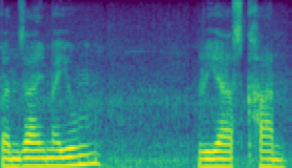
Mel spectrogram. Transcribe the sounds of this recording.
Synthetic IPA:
pɐnzajmɐjum | ɾijaskʰan

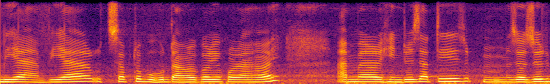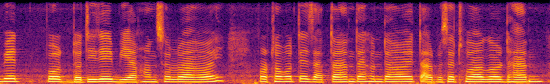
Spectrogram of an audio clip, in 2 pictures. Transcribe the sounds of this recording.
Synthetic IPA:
bijabijaɹutsɔb̚tʊboɦut̚daŋɔɹkoɹikɔɹaɦɔj | a̰maɹɦinduzatiɹzozuɹbet | pɔdʱːɔtiɹɛbijaxʰɔnsɔlɔaɦɔjpɹɔtʰɔmɔtɛzatɹakʰɔntakʰɔntaɦɔjta̰ɹpasɔtʰhuaɡɔɹdʱan

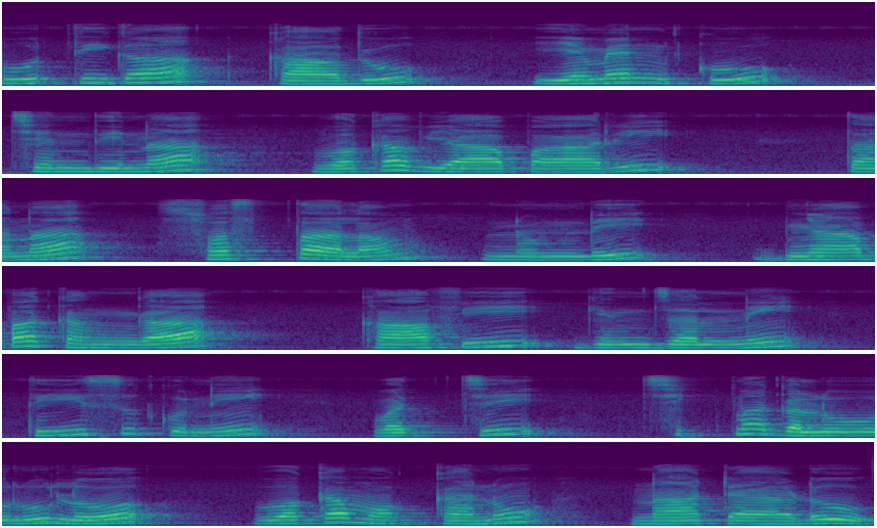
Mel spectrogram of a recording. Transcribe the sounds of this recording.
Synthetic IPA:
puːɾt̪iɡaːkaːd̪u | jemenku | t͡ʃend̪inɐ | ɔkɐʋjaːpaːɾi | t̪ɐnɐ | sʋɐst̪ʰɐlɐm | nuɳɖi | ɡɲaːpɐkɐŋɡaː | kaːpʰiːɡiɲd͡ʒɐlni | t̪iːsukuni | ʋɐt͡ʃːi | t͡ʃikmɐɡɐluːɾuloː | ɔkɐmɔkːɐnu | naːʈaːɽu

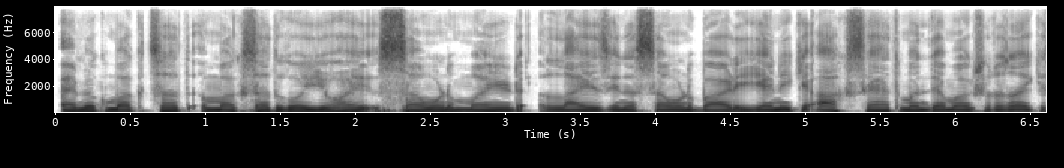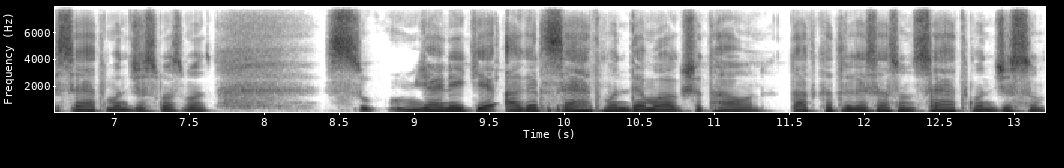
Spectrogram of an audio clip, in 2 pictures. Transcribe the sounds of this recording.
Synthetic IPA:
ɐmʲokmɐksɐd̪mɐksɐd̪ɡoːjuɦɐjsɐwɳɖmaːiɳɖlaːjizinɐsɐwɳɖbaːɽijaːnikiʔaːkʰseɦɐt̪ʰmɐnd̪ʲemaːɡt͡ʃʰuɾuzãːkiseɦɐt̪ʰmɐnd̪d͡ʒismɐs̬mɐnz | jaːnikiʔɐɡɐɾseɦɐt̪ʰmɐnd̪ʲemaːɡt͡ʃʰut̪ʰaːwunt̪ɐt̪̚kʰɐt̪ɾɡɐsʲɐsunseɦɐt̪ʰmɐnd̪d͡ʒism

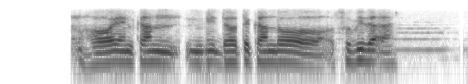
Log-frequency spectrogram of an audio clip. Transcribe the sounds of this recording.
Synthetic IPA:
ɦɔjɛnkʰanmit̪̚ˀd̪ɔɦt̪ɛkʰand̪ɔsubid̪aʔa

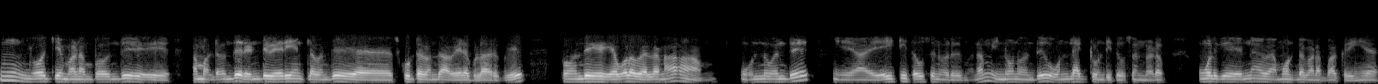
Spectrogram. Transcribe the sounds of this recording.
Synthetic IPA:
oːkːeːmeːɽɐmɪpːoʋɐnd̪ɯnɐmːɐʈːɐʋɐnd̪ɯɾɛɳɖɯʋeːɾɪjɐɳʈlɐʋɐnd̪ɯskuːʈːɐɾʋɐnd̪ɯɐʋɐjɐlɐp̬ːɯlaːɪɾɯkːɯ | ɪpːoːʋɐnd̪ɯɛʋːɐɭɐʋɯɛlːɐnaː | ɔnːɯʋɐnd̪ɯ | ɐɪʈːit̪ɐʊsɐɳɖʋɐɾɯðɯmeːɽɐmɪnːoːnɯʋɐnd̪ɯɔnlaːk̚ʈːʋɐɳʈit̪ɐʊsɐɳɖmeːɽɐm | ʊŋɡɐɭɯk̬ːɯɛnːɐɐmɐʊɳʈlɐmɛːɽɐmpaːɾkɯɾiːŋɡɐ

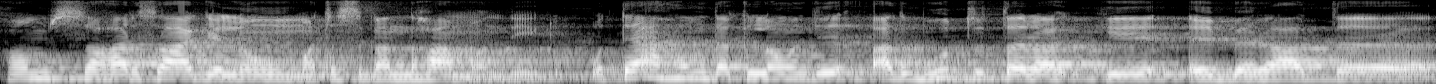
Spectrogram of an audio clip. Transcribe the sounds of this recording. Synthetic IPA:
həmsəɦəɾsaɡelɦũmət͡ʃəsɡənd̪ʱamə̰nd̪ḭɾ | o̰t̪jaɦəmd̪ekʰləɦũd͡ʒeəd̪bʱut̪ːəɾəɦkeəibeɾat̪

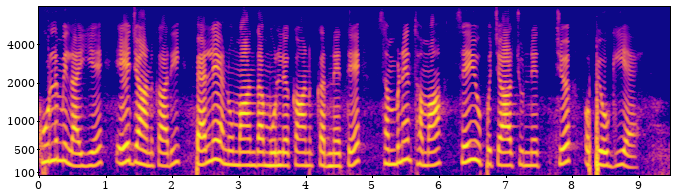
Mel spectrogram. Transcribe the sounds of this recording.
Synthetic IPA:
kuːlmɪlaːiːeː | eːd͡ʒaːnkaːɾiː | pɛːleːənʊmaːnd̪aːmuljəkaːnkəɾneːt̪eː | səmbneːt̪ʰəmãː | seiːʊpt͡ʃaːɾt͡ʃʊnːeː | t͡ʃ | ʊpjoːɡiːɛː

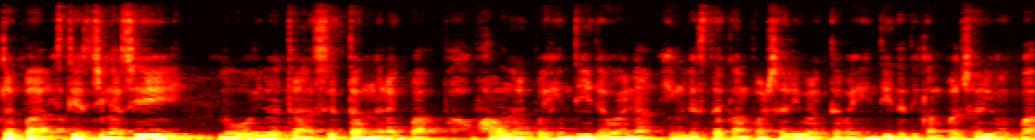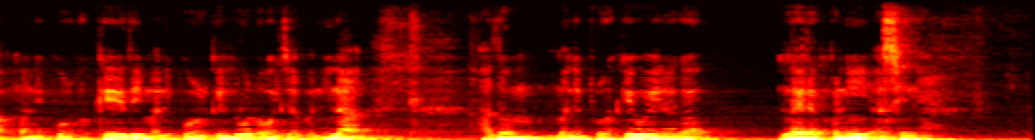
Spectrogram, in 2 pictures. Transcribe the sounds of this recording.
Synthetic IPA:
k̚tɐpɐistet̚siŋɐsidimɐojnɐtɾansetːawnɐɾɐk̚pɐpʰawpʰawnɐɾɐk̚pɐɦindidɐojnɐiŋɡlistɐkɐmpɐlsɐɾiojɾɐk̚tɐbɐɦindidɐdikɐmpɐlsɐɾioɾɐk̚pɐmɐnipuɾɦɐkːidimɐnipuɾɡilolojd͡ʒɐbɐninɐ | dumːɐnipuɾɦɐkːiojɾɐɡɐlɐjɾɐk̚pɐniɐsini

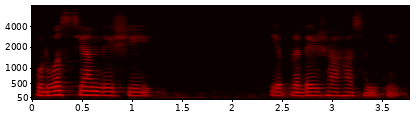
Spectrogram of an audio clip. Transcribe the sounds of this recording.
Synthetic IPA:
puɾʋɐsʰjaːmd̪eːʃiː | jɐpɾɐd̪eːʃaːɦɐsɐnt̪ḭ

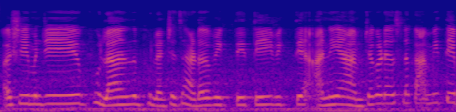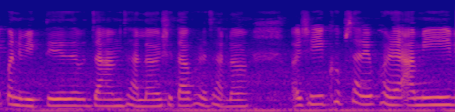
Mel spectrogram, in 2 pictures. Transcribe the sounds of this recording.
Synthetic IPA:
əɕiːm̤əɳd͡zefulãfulãɲt͡ɕed͡zʱaɽəʋjək̚t̪et̪eʋjək̚t̪eʔa̰ñiamt͡ɕjakəɽeəsləkaa̰m̤iːt̪epəɳʋjək̚t̪ed͡zamd͡zʱaləːɕit̪afəɭd͡zʱaləː | əɕiːkʰuːbsaɾefəɭea̰mi

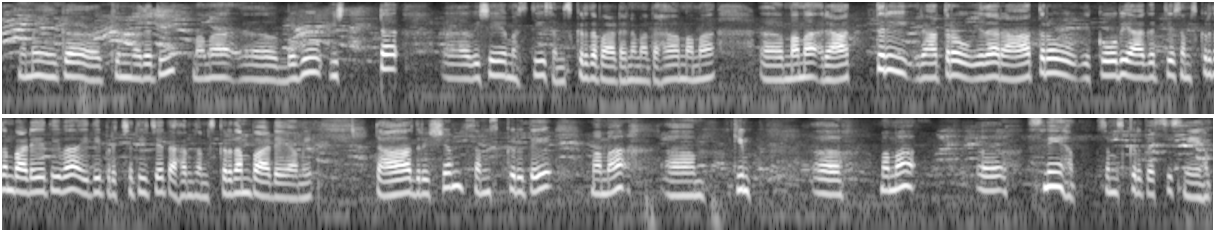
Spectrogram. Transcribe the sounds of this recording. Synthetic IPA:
mɐmɐeːkɐkimʋɐd̪ʱɐt̪imɐmɐbɐɦuiʂʈɐ | ʋiʂɐjɐmɐst̪isɐmskɾɪt̪ɐpaːʈʰɐɳɐmɐt̪ɐɦɐmɐmɐ | mɐmɐɾaːtt̪ɾiɾaːt̪ɾɐwjɐd̪aːɾaːt̪ɾɐwekːoːbʱiaːɡɐt̪jɐsɐmskɾɪt̪ɐmpaːɖɐjɐt̪iʋɐit̪ipɾit͡ʃʰɐt̪iːt͡ʃet̪ɐɦɐmsɐmskɾɪt̪ɐmpaːɖɐjaːmi | t̪aːd̪ɾɪʂjɐmsɐmskɾɪt̪eːmɐmɐ | kim | mɐmɐ | sneːɦɐm | sɐmskɾɪt̪ɐsjɐsneːɦɐm

